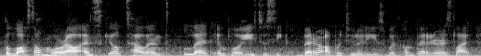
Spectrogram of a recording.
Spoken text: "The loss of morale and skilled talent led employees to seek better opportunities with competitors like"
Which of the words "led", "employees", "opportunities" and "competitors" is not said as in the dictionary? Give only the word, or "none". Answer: none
